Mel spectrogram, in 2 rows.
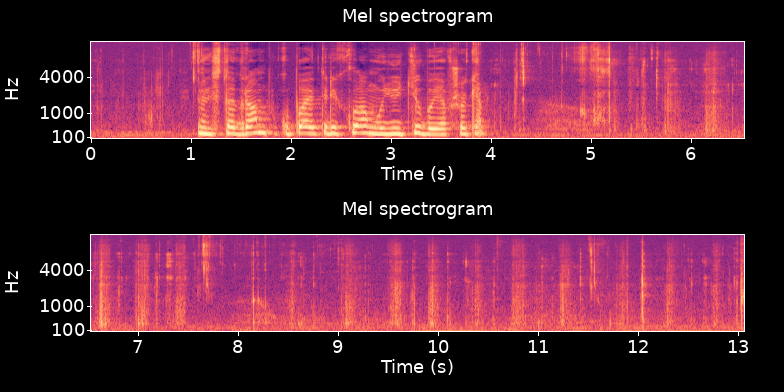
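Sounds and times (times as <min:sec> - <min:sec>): crunchy chewing: 0:00.0 - 0:01.1, 0:03.8 - 0:13.0.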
